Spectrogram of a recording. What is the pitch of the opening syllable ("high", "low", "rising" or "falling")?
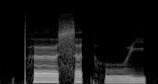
high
